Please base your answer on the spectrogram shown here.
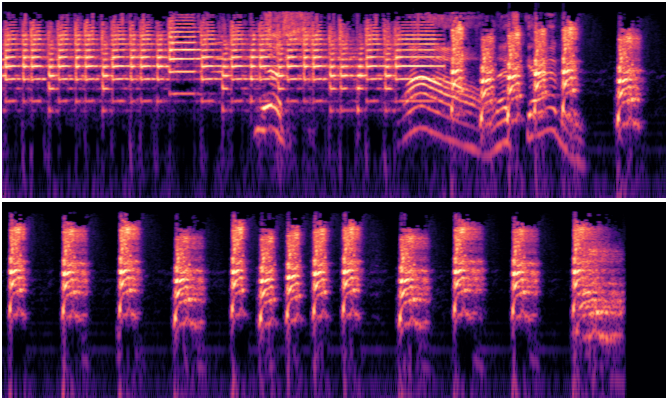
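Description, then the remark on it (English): A female dog, Gabby, whines and yowls in a long, sliding cry during a radio show, then breaks into a loud run of a dozen or so sharp barks in a steady rhythm. “She's been barking throughout the show.”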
